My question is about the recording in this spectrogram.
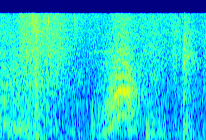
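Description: Squeaking and rustling of foam plates being handled, with a short rising squeak about a second in.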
